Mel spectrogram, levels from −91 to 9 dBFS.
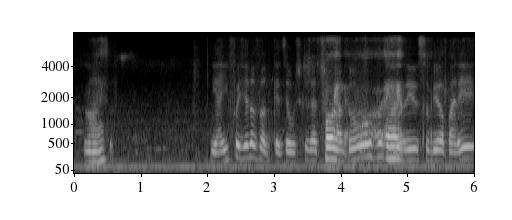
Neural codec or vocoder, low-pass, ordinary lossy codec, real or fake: codec, 16 kHz in and 24 kHz out, 1 kbps, XY-Tokenizer; 7.2 kHz; none; fake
